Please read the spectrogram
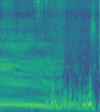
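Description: One long moo from a cow in the herd, held steady and dipping in pitch as it ends about a second in.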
